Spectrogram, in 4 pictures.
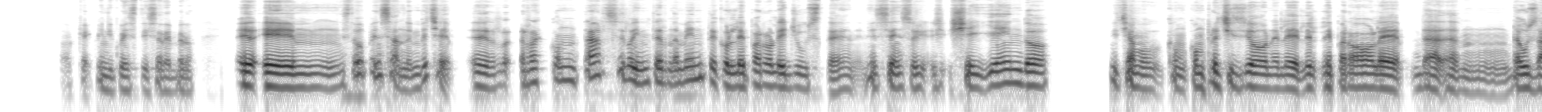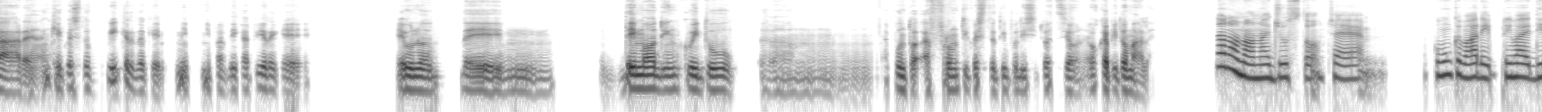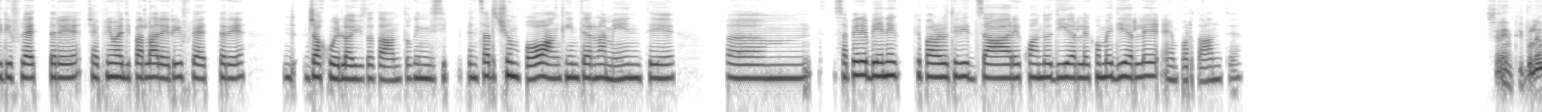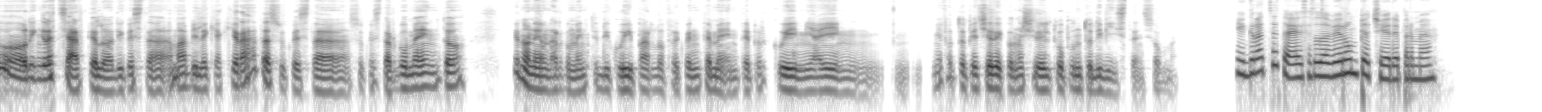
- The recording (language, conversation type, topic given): Italian, podcast, Perché la chiarezza nelle parole conta per la fiducia?
- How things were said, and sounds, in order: "Cioè" said as "ceh"; "cioè" said as "ceh"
